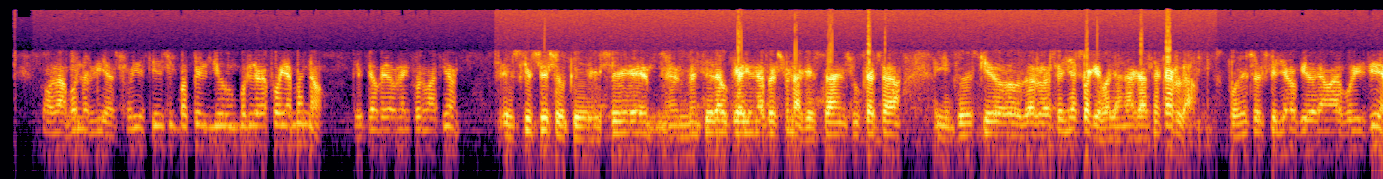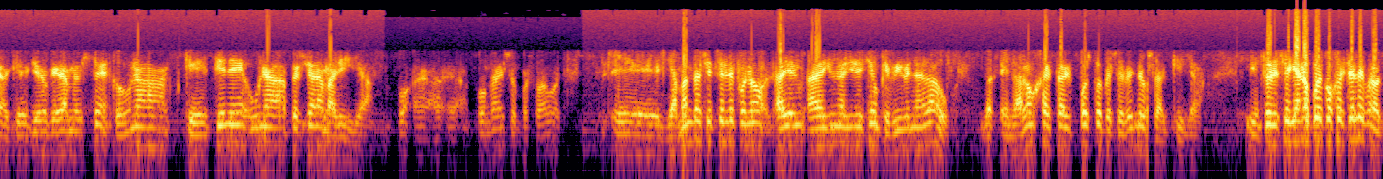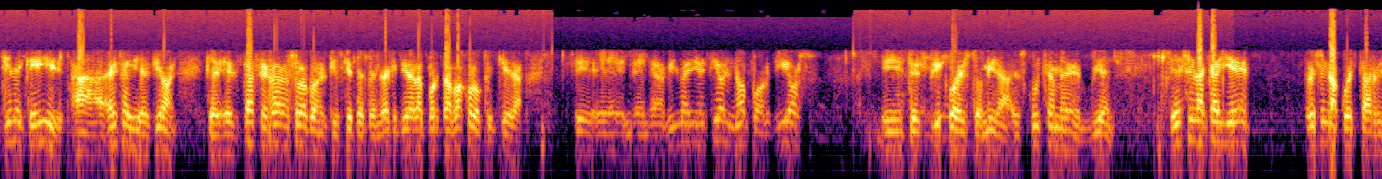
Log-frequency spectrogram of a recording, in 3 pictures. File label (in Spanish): voz de policia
